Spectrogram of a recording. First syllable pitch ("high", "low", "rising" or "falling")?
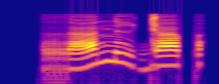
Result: rising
